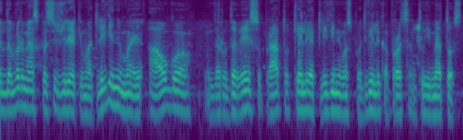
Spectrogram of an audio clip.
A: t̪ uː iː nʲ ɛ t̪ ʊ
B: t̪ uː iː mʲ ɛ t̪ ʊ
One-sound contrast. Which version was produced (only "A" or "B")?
B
